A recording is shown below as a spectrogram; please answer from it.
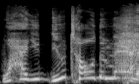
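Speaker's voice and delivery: very high scolding mock voice; high, falsetto mock scold; imitating Ruthie. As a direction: squeak out her accusing question. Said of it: "She called me".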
